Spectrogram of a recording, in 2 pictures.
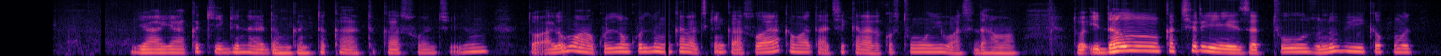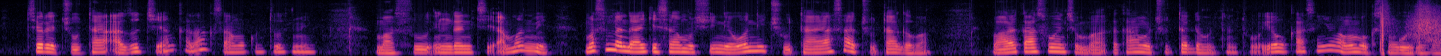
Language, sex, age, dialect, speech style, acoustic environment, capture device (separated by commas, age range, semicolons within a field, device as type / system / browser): Hausa, male, 25-34, Nigeria - Nigerian Standard, relaxed; happy; tired; anxious, nature; silence, mobile / Linux / Chrome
